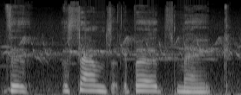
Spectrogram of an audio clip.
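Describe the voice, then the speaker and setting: A woman reflecting aloud in a deliberate, unscripted way, searching carefully for her words. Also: mid-range voice, steady tone, darkish tone. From northern England. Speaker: poet, documentary subject. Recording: outdoor field recording with environmental noise. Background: birdsong and outdoor ambience.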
